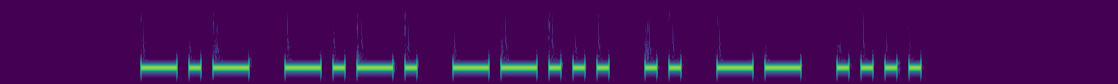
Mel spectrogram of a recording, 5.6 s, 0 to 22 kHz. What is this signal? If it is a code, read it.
Morse code, heard as a keyed tone, about 20 wpm, 700 Hz. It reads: KC7IMH
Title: Speed Racing - USA Call Signs 17wpm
